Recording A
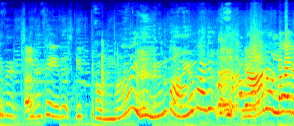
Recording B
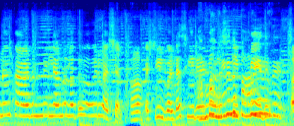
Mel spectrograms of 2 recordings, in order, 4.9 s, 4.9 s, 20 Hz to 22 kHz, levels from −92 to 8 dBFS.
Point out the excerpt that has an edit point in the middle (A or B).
A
